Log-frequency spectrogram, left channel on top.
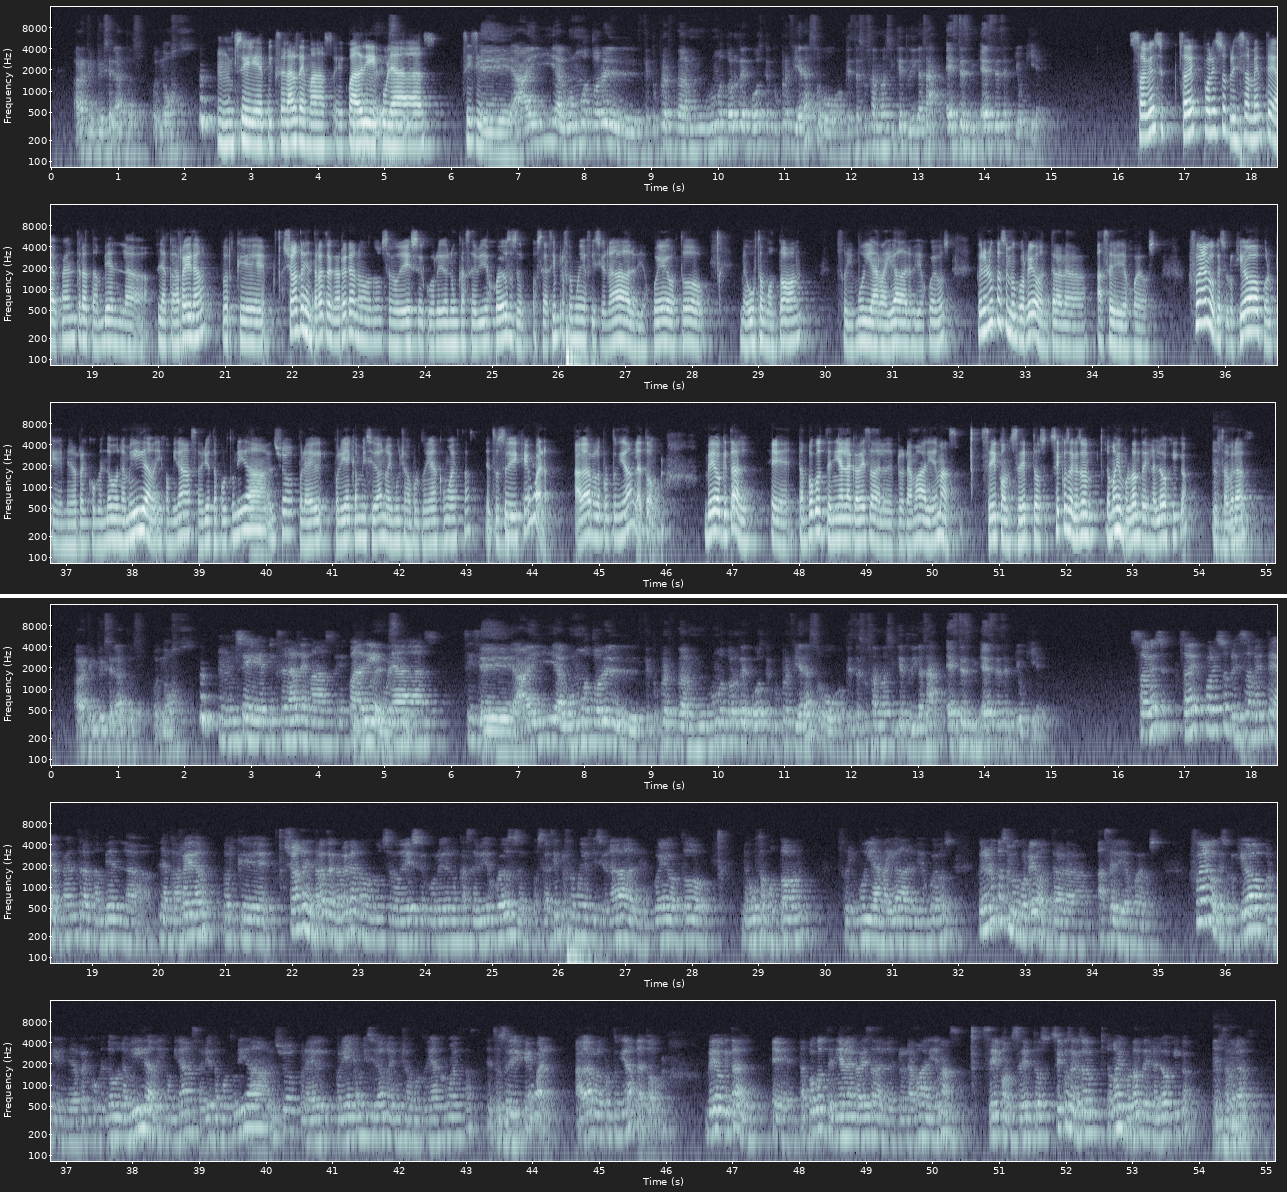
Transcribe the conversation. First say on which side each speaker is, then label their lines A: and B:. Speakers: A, on the left; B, on the left.
A: Ahora que el pixelar, pues, pues no. <laughs>
B: Mm, Sí, el pixel art es más eh, cuadrículas.
A: ¿Qué te iba a decir?
B: Sí, sí.
A: Eh, ¿hay algún motor el que tú pref- algún motor de juegos que tú prefieras o que estés usando así que tú digas, ah, este es este es el que yo quiero?
B: ¿Sabes? ¿Sabes? Por eso precisamente acá entra también la, la carrera, porque yo antes de entrar a esta carrera no, no se me hubiese ocurrido nunca hacer videojuegos, o sea, o sea, siempre fui muy aficionada a los videojuegos, todo me gusta un montón, soy muy arraigada a los videojuegos, pero nunca se me ocurrió entrar a, a hacer videojuegos. Fue algo que surgió porque me lo recomendó una amiga, me dijo, mirá, se abrió esta oportunidad, qué sé yo por ahí, por ahí acá en mi ciudad no hay muchas oportunidades como estas, entonces
A: Ujú,
B: dije, bueno, agarro la oportunidad, la tomo. Veo qué tal. Eh, tampoco tenía en la cabeza lo de programar y demás. Sé conceptos, sé cosas que son... Lo más importante es la lógica,
A: ujú.
B: lo sabrás.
